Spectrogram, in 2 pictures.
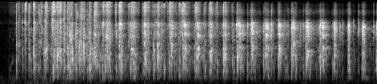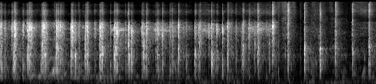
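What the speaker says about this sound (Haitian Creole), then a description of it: "Applaudis mon Dieu" A church congregation claps in loud, fast, steady rhythm throughout a lively charismatic service, the sharp hand claps evenly spaced and dense.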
